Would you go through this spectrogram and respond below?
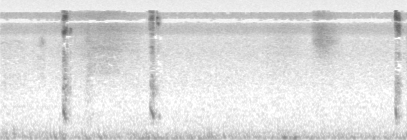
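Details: Senegal galago (bushbaby), a young female kept at home, calling over and over at a look-alike object she seemingly took for another creature. Abrupt, sharp chirps come singly at uneven gaps, with a fainter breathy sound between them. Faint room hum.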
